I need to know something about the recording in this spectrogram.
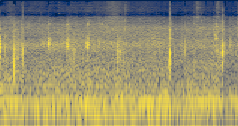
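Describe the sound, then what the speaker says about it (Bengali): Ducks in a park quack repeatedly while they wait for food, with short scattered calls rising over a steady low outdoor hum. "হাঁসগুলো খাবারের জন্য রেডি হয়ে আছে।"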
